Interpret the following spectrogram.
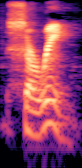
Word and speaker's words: Celine: Yes, it is spelled Celine, But in Japan, there is no differentiation from L's and R's in their language. So even though it's spelled Celine, it is pronounced Serene.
